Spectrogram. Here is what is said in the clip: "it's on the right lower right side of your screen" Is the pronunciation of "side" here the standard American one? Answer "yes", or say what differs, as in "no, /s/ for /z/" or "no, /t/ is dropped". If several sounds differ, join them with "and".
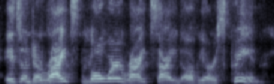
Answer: yes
